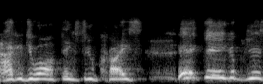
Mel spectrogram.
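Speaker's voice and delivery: high, screamed, fervent voice. Retelling someone leading a prayer: imitating someone screaming a prayer. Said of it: "he's screaming".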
